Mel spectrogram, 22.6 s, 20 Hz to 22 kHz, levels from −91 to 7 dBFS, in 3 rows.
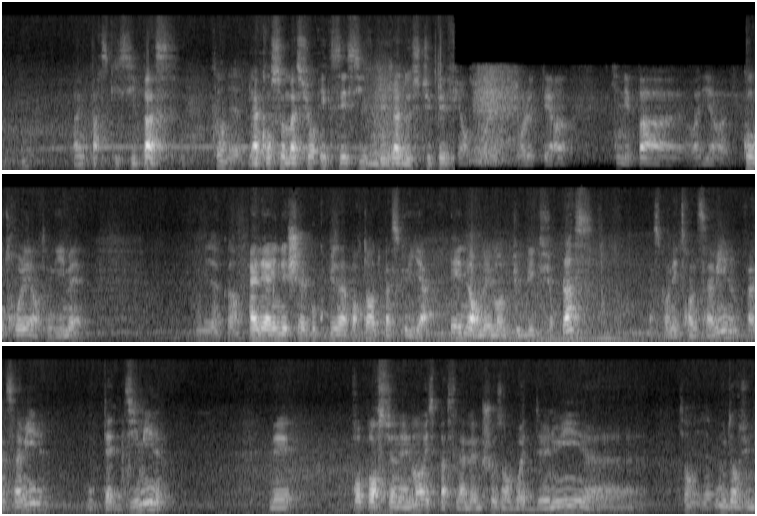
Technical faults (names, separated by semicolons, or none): input switched to a poorer device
